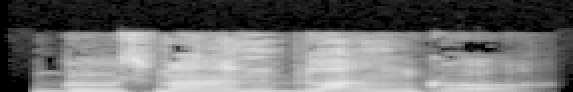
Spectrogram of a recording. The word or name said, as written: guzman blanco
